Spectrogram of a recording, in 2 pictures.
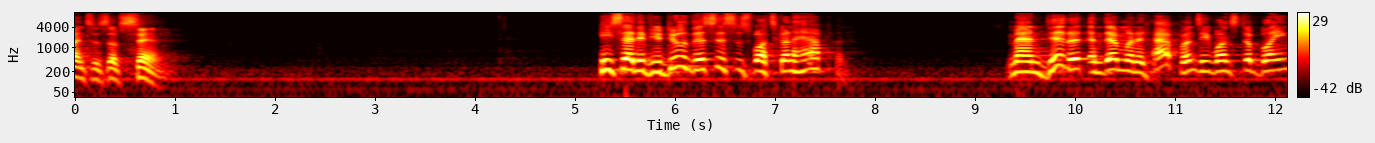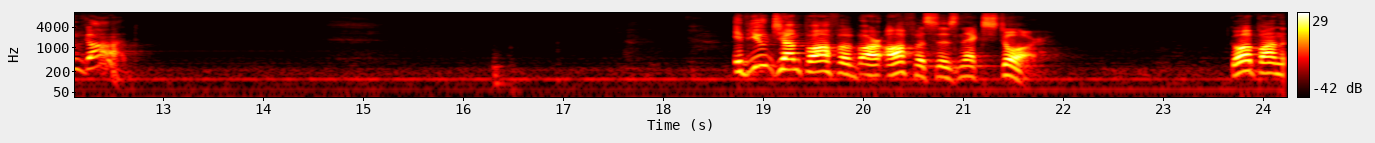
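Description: An elderly man speaks forcefully into a microphone, in bursts with long pauses.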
